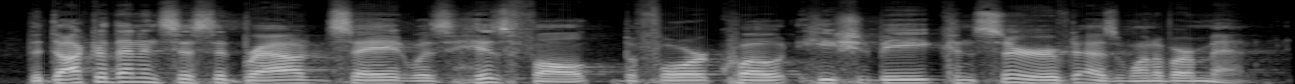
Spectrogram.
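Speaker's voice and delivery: ordinary delivery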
